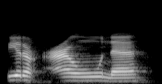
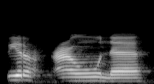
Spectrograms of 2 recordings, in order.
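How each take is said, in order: Both takes have the same delivery.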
